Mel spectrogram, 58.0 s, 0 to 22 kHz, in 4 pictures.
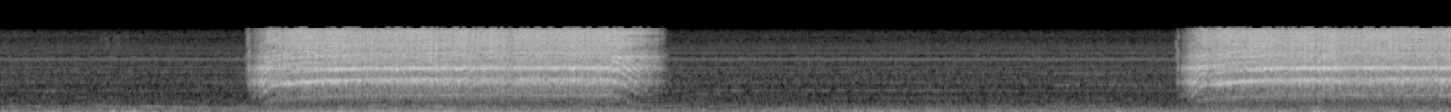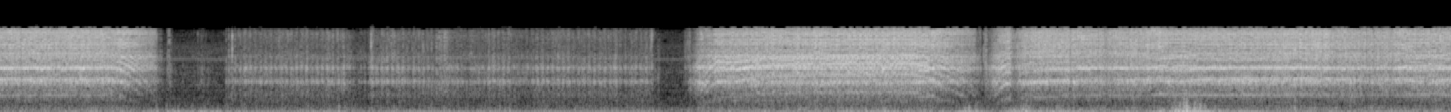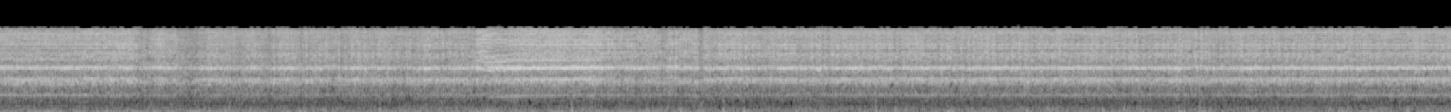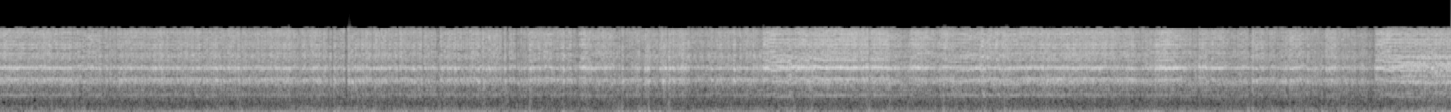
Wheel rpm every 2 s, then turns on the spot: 0, 110, 160, 30, 0, 10, 140, 150, 10, 20, 40, 140, 120, 160, 160, 160, 160, 160, 160, 160, 160, 160, 160, 160, 160, 160, 160, 160, 160.
16-20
